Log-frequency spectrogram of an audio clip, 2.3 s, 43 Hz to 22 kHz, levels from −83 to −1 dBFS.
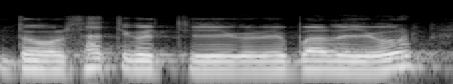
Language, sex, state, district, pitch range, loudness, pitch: Chakma, male, Tripura, Dhalai, 115-125 Hz, -14 LUFS, 120 Hz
